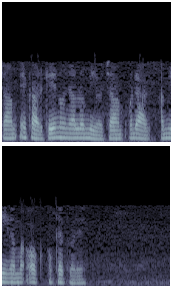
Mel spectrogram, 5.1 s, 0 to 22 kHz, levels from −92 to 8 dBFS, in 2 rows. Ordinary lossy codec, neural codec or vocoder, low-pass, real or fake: AAC, 16 kbps; none; 7.2 kHz; real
